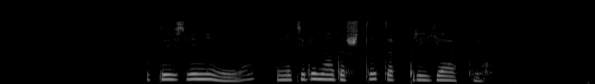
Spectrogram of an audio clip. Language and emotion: Russian, sad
